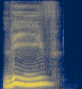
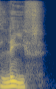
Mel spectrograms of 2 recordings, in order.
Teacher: leave is long, whereas leaf is shortened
